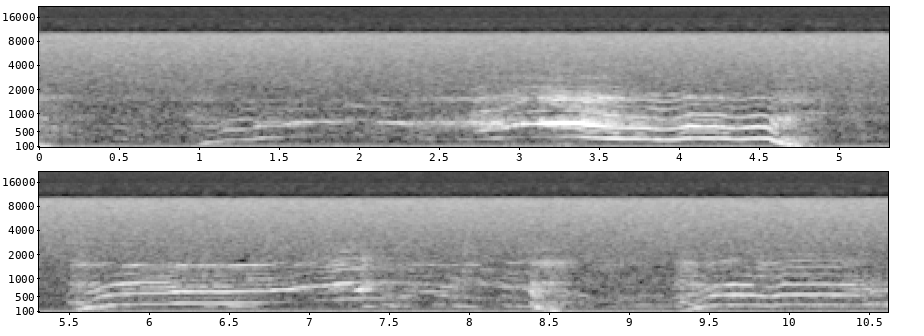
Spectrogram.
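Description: Long, drawn-out moans of pain from a man who has been shot, each cry wavering in pitch and dropping away at its end. There are four cries, and the loudest runs from about three to nearly five seconds in.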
